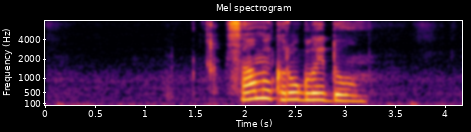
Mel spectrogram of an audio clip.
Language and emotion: Russian, neutral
